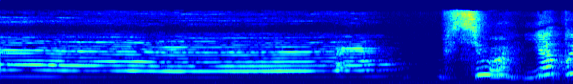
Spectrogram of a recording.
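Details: Crazy, hyperactive Siberian Husky sustains an even, rich howl for roughly three seconds before it cuts off into scattered whimpering and noisy bursts.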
